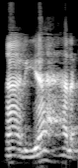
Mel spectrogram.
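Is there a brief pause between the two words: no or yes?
no. The two words run together without a pause. "وصلا إدغام"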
